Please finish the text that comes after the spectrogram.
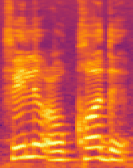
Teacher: عین کے مخرج کا دھیان رکھنا ہے، قاف کو پر پڑھنا ہے اور دال پہ قلقلہ ہوگا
